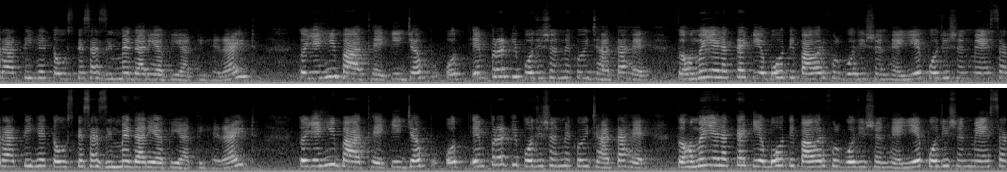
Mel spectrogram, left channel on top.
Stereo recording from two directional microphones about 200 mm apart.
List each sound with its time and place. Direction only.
0.0 s a woman's voice: 50° right (ahead or behind)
